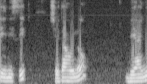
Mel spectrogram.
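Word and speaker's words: illicit: না এলিসিট এটাও ইলিসি দুইটার উচ্চারণ কিন্তু সেম এটাও ইলিসি এটাও ইলিসি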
